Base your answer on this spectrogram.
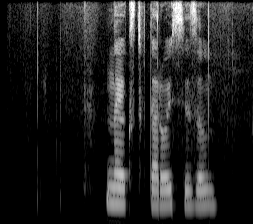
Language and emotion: Russian, positive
